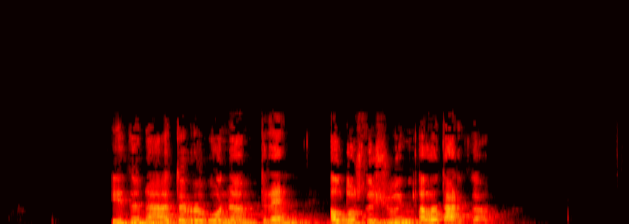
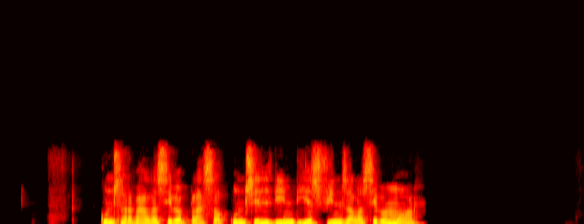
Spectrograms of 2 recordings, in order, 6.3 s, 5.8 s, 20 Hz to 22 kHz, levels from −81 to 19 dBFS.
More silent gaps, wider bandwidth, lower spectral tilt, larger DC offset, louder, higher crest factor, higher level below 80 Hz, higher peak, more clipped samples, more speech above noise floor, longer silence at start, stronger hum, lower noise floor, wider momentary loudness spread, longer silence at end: neither; first, 11.5 kHz vs 8.2 kHz; second, -3.5 dB/octave vs -5.5 dB/octave; neither; second, -25 LUFS vs -15 LUFS; first, 20 dB vs 14 dB; second, -82 dBFS vs -52 dBFS; second, -8 dBFS vs -2 dBFS; neither; second, 64 dB vs 73 dB; about the same, 1.1 s vs 1 s; neither; about the same, -88 dBFS vs -87 dBFS; first, 10 LU vs 5 LU; second, 1.35 s vs 1.65 s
